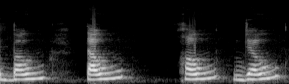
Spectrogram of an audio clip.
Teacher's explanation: ساکن سے پہلے اگر زبر آئے تو ہم اس کو پڑھیں گے او کی ساؤنڈ میں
